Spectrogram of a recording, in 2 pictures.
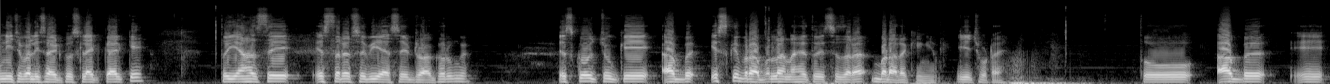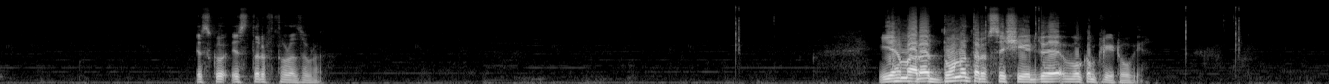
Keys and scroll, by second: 9.5 ctrl+z.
